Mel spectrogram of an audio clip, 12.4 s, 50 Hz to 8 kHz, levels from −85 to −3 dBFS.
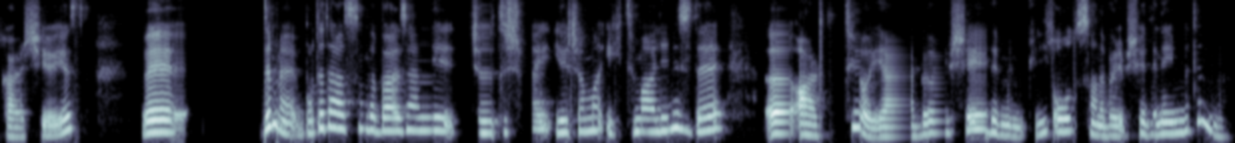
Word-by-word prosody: karşıyayız. 145 - -2 0.5
Ve 215 - +6 0.8
değil 280 +5 +7
mi? 190 - -1
Burada 245 +8 +1
da 290 -1 +4
aslında 265 -3 -1
bazen 235 0 +1
bir 240 -4 -2
çatışma 200 -8 -5 0.2
yaşama 220 +3 -1
ihtimalimiz 225 +5 -1
de, 250 +4 +1 0.4
eee, - - +7
artıyor. 185 - +4
Yani, 150 +2 -3
böyle 200 +3 -2
bir 200 - -9
şey 130 - +1
de 210 - +1
mümkün. 165 0 -6
Hiç 210 - -6
oldu 225 +1 +2
sana 165 -5 -2
böyle 160 0 -2
bir - - -13
şey, 190 -4 -4
deneyimledin 205 - -1
mi? 150 - -11
210 Hz, 140 wpm, -22 LUFS, 175-235 Hz, 0.8 s, değil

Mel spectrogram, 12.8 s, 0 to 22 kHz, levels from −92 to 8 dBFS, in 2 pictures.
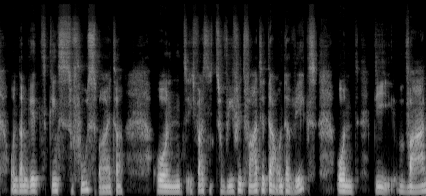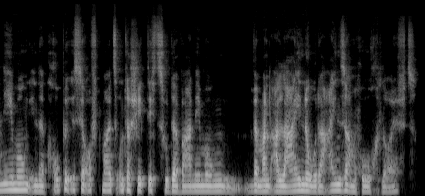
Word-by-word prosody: und 115 - -1
dann 115 0 +3
geht's 120 +1 0
ging's 120 0 -2
zu - - -6
Fuß 135 +2 -2
weiter. 95 +2 -3 0.4
Und 105 -2 +3
ich 110 - -10
weiß 115 0 -2
nicht, 110 - -16
zu 105 - -6
wie 105 +1 -1
viel 125 +3 -1
wart 115 +3 +1
ihr 125 - 0
da 125 -2 +5
unterwegs? 110 +1 -2 0.3
Und 110 -2 +3 0.3
die 100 -4 -2
Wahrnehmung 125 +6 +3
in 110 - -1
der 105 - +1
Gruppe 115 +2 -3
ist 125 +1 -4
ja - - +2
oftmals 120 0 -3
unterschiedlich 120 0 -1
zu 110 - -2
der 110 -2 +2
Wahrnehmung, 110 +1 0
wenn 110 +2 0
man 110 -1 +4
alleine 110 +3 +4
oder 105 -2 +1
einsam 120 -2 0
hochläuft. 105 0 -6
110 Hz, 175 wpm, -26 LUFS, 105-120 Hz, 0.4 s, da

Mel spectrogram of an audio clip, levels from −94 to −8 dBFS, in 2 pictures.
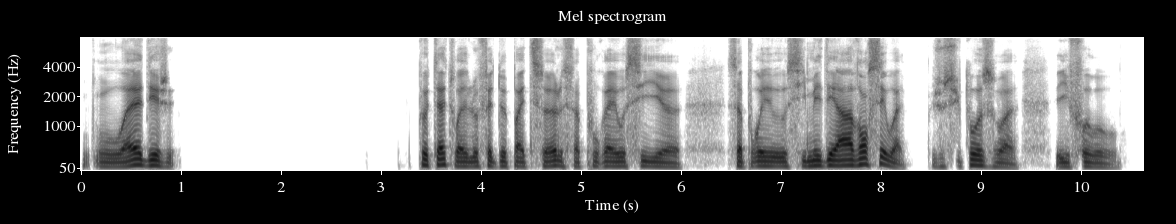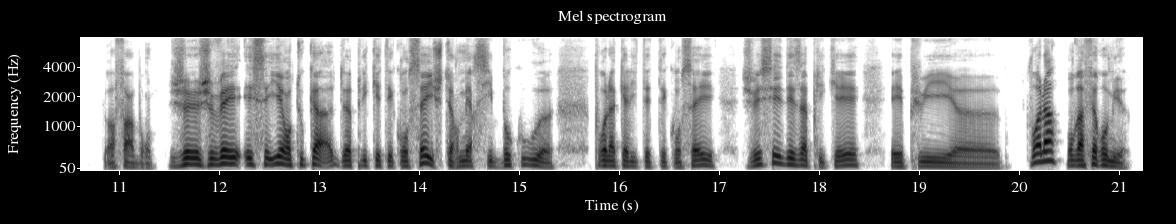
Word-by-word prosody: Ouais 95 +7 +2
déj 110 -7 0 2.5
Peut-être, 130 0 +1
ouais, 95 -1 +2
le 100 +1 -1
fait 105 +2 -3
de 105 - -2
pas 95 - -2
être 85 - -8
seul, 105 +1 -1
ça 90 0 -7
pourrait 100 0 -3
aussi, 100 0 -3
heu, 85 -3 -3 0.5
ça - - -2
pourrait 105 0 0
aussi 100 +1 -3
m'aider 115 +3 +3
à 115 +1 +6
avancer, 130 +2 +4
ouais, - - -2 0.3
je 90 +1 -13
suppose, 100 +1 -2
ouais. 85 -5 -4 0.4
Il 90 0 -5
faut 85 -9 -6 0.5
enfin, - - -3
bon, - - -11 0.2
je 135 +9 +5
je 135 +1 +2
vais 150 +2 +6
essayer, 140 +1 +3
en 130 -4 +6
tout 130 +3 -6
cas, 120 - +2
d'appliquer 115 -2 -2
tes 105 -1 -3
conseils, 110 +11 +2
je - - -5
te - - 0
remercie 105 +2 -3
beaucoup, 120 +4 -2
heu, 85 - -4 0.4
pour 115 +1 +2
la 110 - +2
qualité 100 -3 -3
de 90 - -21
tes 95 - -8
conseils. 110 +6 -2 0.2
Je 95 - -13
vais 120 - +2
essayer 135 +5 0
de 140 - -7
les 125 -2 +2
appliquer 110 +3 -2 0.3
et 95 0 0
puis, 95 0 -3
heu, 75 -3 -5 0.3
voilà! 210 +4 +6
On 115 - 0
va 120 - +7
faire 120 - +3
au 120 - +5
mieux. 85 -7 -2
105 Hz, 180 wpm, -22 LUFS, 95-120 Hz, 2.5 s, va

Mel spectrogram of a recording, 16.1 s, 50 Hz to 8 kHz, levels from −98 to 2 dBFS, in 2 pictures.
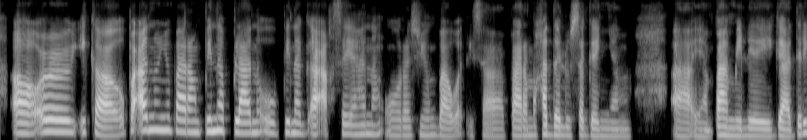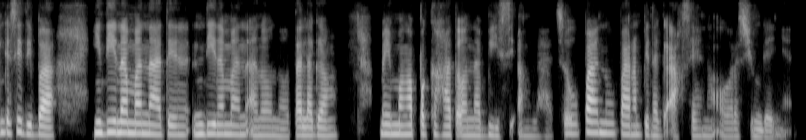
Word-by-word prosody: ah, 210 -1 +6
or 245 0 +6
ikaw, 170 -7 +3
paano 280 +1 +6
ninyo 275 -1 0
parang 240 -2 +3
pinaplano 240 -3 +2
o 215 -3 -4
pinag-aaksayahan 200 -2 -1
ng - - -19
oras 170 +1 -7
'yong 175 0 -9
bawat 155 -3 -1
isa 150 0 -6
para 165 -1 +3
makadalo 175 -1 -1
sa 170 - -2
ganyang, 150 -2 -6 0.4
ah, 150 -2 -1
ayan, 140 -2 -7
family 160 -3 +1
gathering? 165 - +1
Kasi 230 +2 -1
'di 195 - -1
ba, 180 -2 +4 0.4
hindi 230 +1 +4
naman 210 -2 +4
natin 185 -1 -1
hindi 195 +1 0
naman 195 -1 -2
ano 170 0 -5
'no, 155 -2 -10
talagang 170 -1 -1 0.5
may 200 - +1
mga 190 0 +1
pagkakataon 185 -3 -2
na 165 - -4
busy 160 0 -10
ang 155 0 -12
lahat, 155 - -20
so - - -5
paano 225 -3 +3
parang 190 -3 -1
pinag-aaksayahan 160 -2 -7
ng - - -13
oras 145 0 -9
'yong 150 - -8
ganyan? 130 - -12
185 Hz, 180 wpm, -25 LUFS, 165-215 Hz, 0.5 s, ah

